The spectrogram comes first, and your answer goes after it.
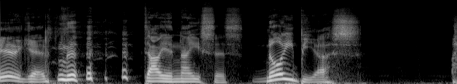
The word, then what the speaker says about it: Dionysus: Dionysus. Noibios. I said it earlier, Stu. Dionysus.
